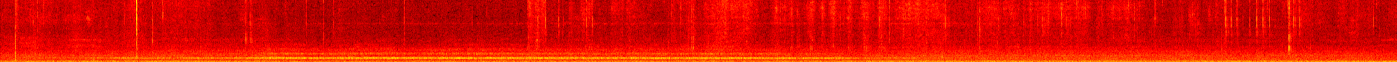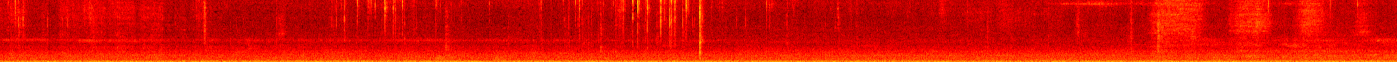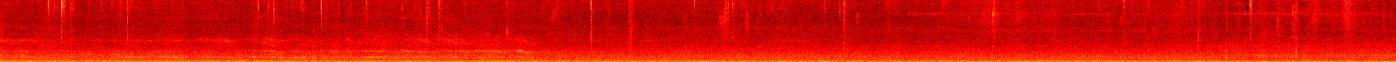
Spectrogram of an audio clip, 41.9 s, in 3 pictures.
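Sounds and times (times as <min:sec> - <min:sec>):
high whine: 0:00.0 - 0:11.0
train wheels rumbling on rail: 0:00.0 - 0:16.0.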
